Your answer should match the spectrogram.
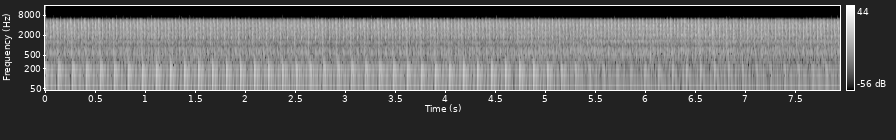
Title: VW Passat TDI weird engine noise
